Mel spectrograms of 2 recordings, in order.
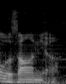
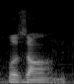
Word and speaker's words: Lasagn: an incomplete word because it's not lasagne it is lizand which just feels weird to attempt to pronounce but we got a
